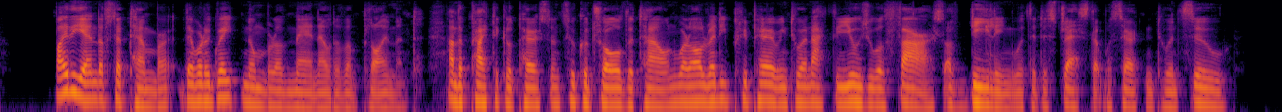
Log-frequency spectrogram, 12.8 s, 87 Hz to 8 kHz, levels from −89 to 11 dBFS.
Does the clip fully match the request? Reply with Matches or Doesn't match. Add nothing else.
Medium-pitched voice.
Doesn't match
